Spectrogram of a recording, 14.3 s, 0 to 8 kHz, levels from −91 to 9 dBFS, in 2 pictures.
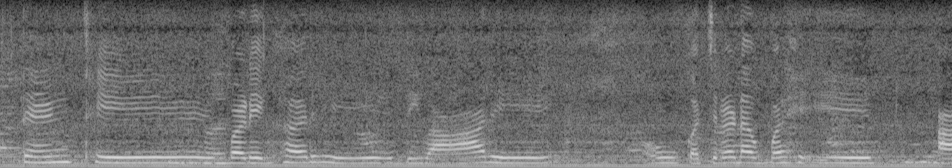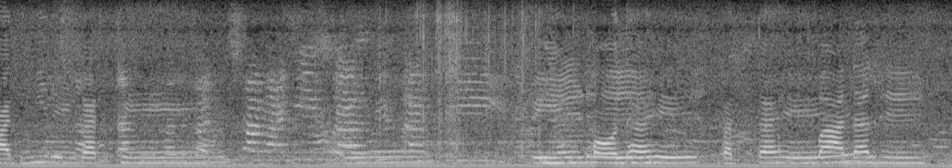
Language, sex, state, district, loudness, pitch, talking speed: Hindi, female, Chhattisgarh, Kabirdham, -15 LUFS, 250 Hz, 95 wpm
